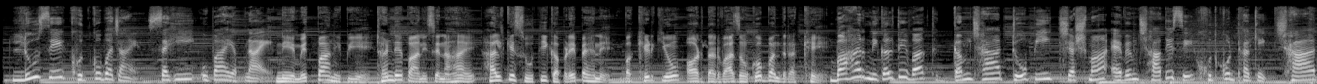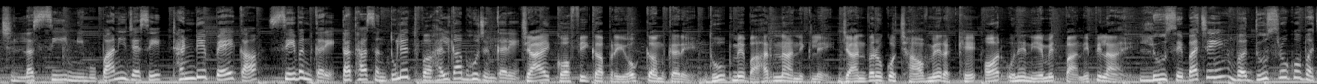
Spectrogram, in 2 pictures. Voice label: heatwave jingles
